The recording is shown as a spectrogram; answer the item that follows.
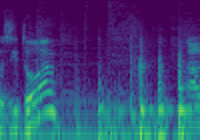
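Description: Male voice with background music.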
